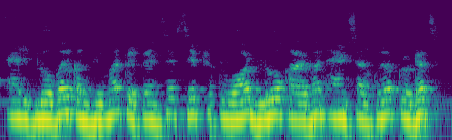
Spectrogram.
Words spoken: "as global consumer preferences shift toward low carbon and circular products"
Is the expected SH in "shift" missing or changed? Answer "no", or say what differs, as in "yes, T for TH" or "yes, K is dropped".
yes, S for SH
